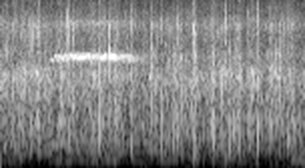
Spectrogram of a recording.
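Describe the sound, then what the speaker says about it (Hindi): Audience at a meeting applauding: dense, continuous clapping from a crowd, loud and sustained across the whole stretch without a break. "एक जोरदार ताली होना चाहिए आप सबके लिए।"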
